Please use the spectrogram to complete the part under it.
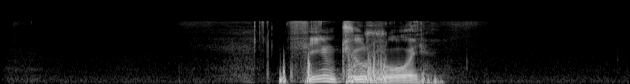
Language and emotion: Russian, neutral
